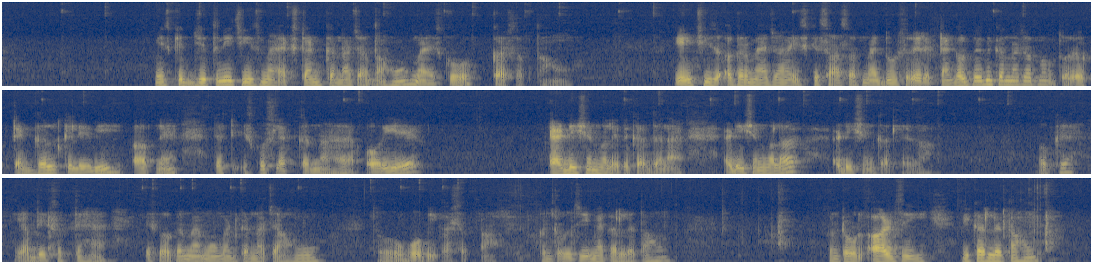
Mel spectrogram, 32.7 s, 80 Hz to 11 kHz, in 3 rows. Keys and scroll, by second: 27.2 ctrl+z, 27.7 ctrl+z, 28.4 ctrl+z, 29.0 ctrl+alt+z, 32.0 ctrl+d.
